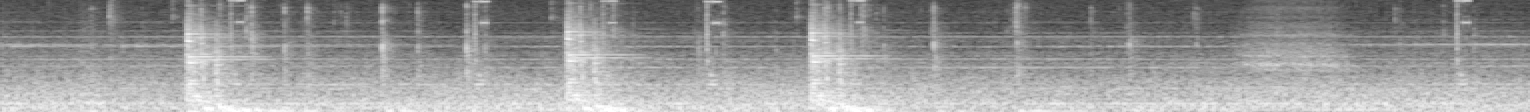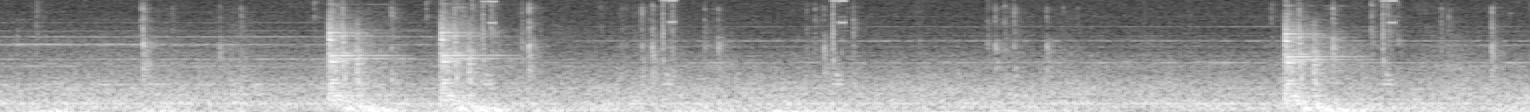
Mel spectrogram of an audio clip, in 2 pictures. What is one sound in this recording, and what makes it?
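Building blocks snap into place with short, sharp clunks.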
